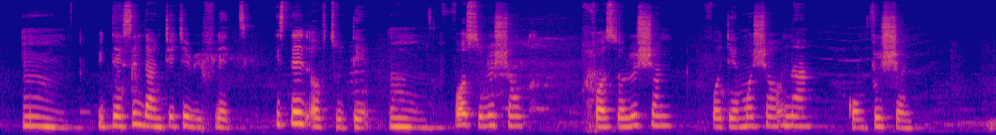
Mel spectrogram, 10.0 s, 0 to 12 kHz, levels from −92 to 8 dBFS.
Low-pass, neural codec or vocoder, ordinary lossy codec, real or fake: none; none; none; real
